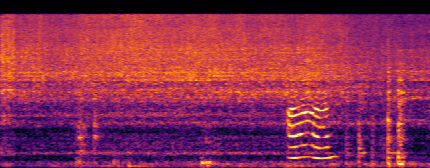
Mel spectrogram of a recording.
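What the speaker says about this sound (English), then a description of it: "we are going to fry our potatoes" Washed potatoes frying in a pan give a steady broadband sizzle throughout, with a few faint knocks and a brief squeaky scrape near the end; a single spoken word is barely audible over it.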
